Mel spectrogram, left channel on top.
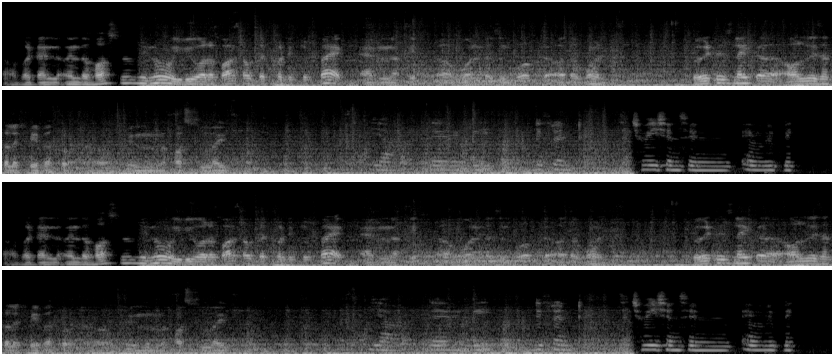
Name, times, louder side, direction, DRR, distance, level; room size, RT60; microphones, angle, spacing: voice 1, 0.0-6.0 6.9-10.6, left 3 dB, 35° left, 0.4 m, -29 dB
sound 1, 1.3-14.6, equal, 80° left, 0.9 m, -31 dB
voice 2, 11.9-13.2 13.6-14.0 14.5-16.2, right 2 dB, ahead, 1.3 m, -36 dB
2.8 x 2.4 x 2.5 m
head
